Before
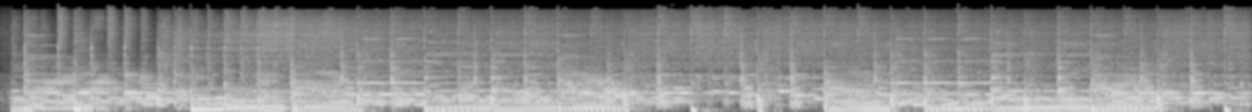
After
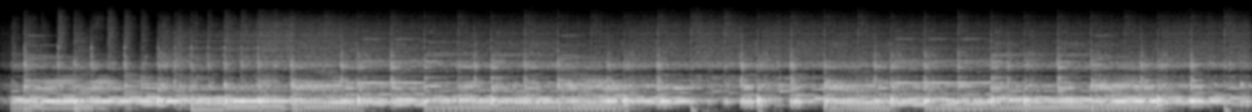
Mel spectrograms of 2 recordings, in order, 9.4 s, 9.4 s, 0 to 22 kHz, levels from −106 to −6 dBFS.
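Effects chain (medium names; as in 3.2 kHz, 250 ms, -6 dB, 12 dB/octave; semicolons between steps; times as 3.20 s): vowel filter u; band-stop 1 kHz, Q 26; trim +5.5 dB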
